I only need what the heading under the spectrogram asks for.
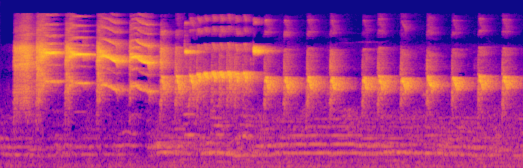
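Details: Grey-cheeked bulbul in a cage sings loud falling whistles, then shifts to a rapid chattering trill and a long series of evenly spaced clipped notes about twice a second, a faint hum underneath.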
